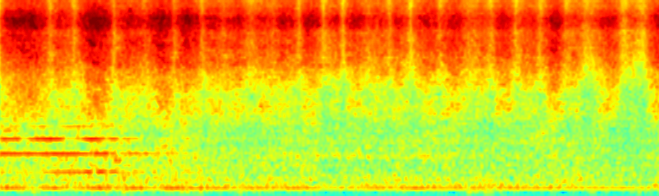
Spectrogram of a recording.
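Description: Felt board eraser wiping a whiteboard, a scrubbing swish in repeated back-and-forth strokes.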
